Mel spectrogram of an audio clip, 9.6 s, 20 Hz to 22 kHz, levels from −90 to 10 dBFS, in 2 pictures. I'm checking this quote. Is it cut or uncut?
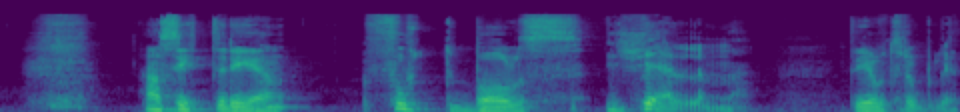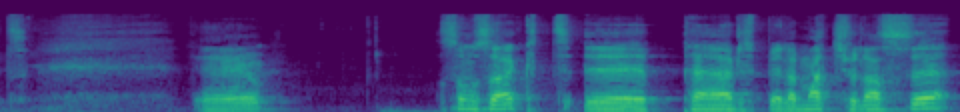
cut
